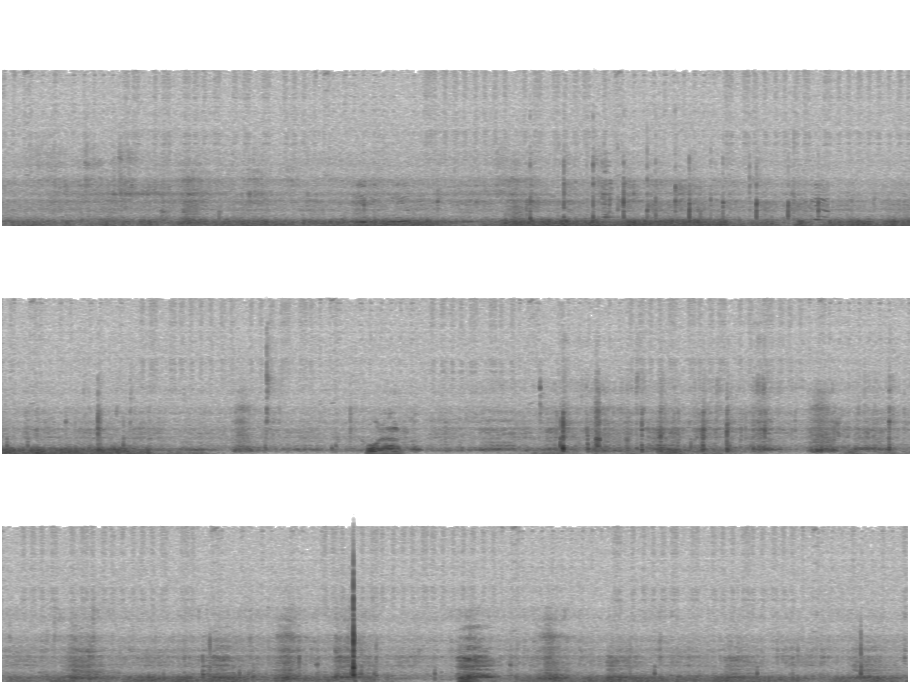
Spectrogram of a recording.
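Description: Mountain bike riding fast down a dirt forest trail, heard from a camera mounted on the bike: a steady rush of wind and tyre noise, broken by sharp clicks and knocks as the bike goes over bumps, with the rider's heavy breathing.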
